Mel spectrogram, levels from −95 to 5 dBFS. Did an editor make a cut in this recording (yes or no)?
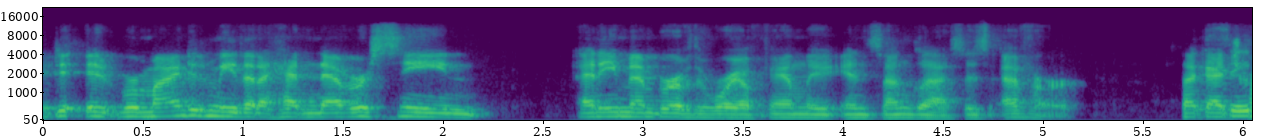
no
